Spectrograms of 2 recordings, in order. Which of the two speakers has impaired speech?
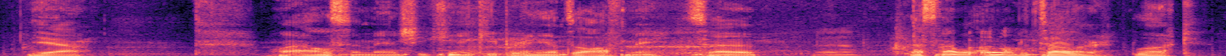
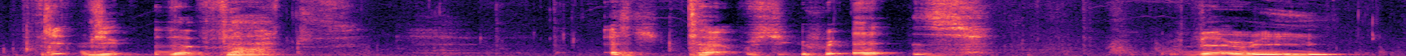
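The second: cerebral palsy; communicates by typing and writing.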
